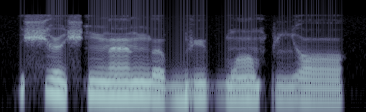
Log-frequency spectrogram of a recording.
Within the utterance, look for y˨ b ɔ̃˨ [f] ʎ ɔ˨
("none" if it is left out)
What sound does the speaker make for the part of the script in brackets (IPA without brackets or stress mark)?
p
